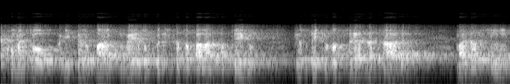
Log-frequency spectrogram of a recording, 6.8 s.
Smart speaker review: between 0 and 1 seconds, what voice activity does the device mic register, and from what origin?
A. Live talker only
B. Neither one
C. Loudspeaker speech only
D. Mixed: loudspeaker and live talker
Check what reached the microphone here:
C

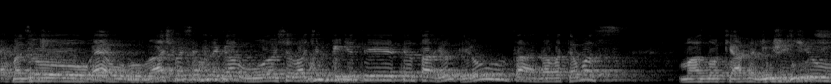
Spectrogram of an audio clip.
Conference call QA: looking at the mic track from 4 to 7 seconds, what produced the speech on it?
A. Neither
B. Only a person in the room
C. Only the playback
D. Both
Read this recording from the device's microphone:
C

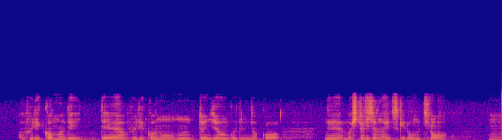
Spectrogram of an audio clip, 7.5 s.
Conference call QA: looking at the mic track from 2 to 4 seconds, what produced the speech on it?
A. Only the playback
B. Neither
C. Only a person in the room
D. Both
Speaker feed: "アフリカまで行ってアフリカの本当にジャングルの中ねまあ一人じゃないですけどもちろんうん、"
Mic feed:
A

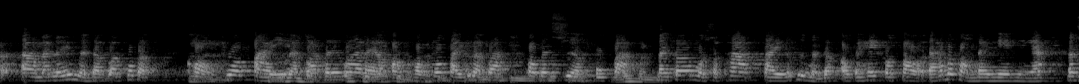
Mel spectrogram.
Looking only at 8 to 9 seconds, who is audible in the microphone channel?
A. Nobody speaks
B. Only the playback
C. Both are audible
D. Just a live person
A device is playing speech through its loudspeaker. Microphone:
B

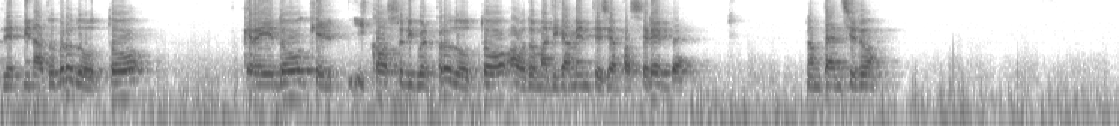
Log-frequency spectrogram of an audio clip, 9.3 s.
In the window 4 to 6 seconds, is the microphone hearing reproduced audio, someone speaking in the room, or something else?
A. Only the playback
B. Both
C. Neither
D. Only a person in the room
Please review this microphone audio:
A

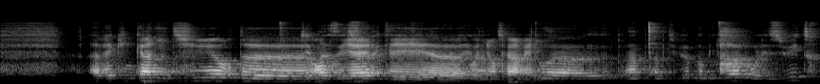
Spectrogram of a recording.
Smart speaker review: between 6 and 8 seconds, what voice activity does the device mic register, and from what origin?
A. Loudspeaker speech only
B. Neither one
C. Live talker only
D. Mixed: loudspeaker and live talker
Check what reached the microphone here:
A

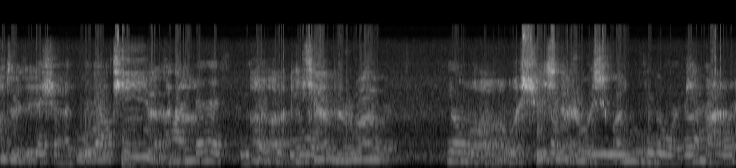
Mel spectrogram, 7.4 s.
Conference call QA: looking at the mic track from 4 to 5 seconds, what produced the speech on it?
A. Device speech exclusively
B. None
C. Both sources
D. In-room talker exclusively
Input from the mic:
A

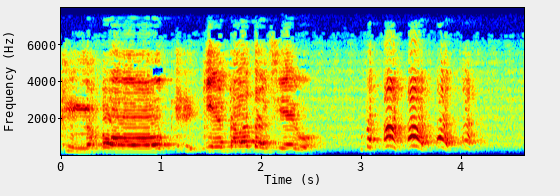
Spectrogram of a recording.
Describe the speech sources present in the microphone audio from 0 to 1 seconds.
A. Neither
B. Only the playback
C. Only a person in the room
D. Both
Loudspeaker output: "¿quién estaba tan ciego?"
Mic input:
B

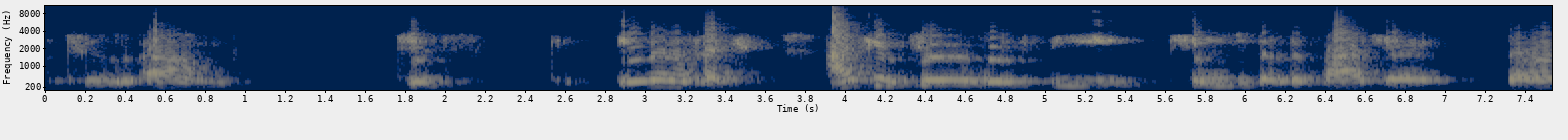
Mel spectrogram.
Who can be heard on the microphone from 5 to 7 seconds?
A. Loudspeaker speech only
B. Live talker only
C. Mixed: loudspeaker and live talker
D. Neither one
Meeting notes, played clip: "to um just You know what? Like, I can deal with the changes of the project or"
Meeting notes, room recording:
A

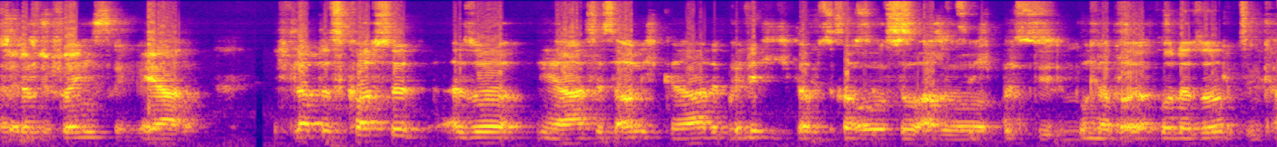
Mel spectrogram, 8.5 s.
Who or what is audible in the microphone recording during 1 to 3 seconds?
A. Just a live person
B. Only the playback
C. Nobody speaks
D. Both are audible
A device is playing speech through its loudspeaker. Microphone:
B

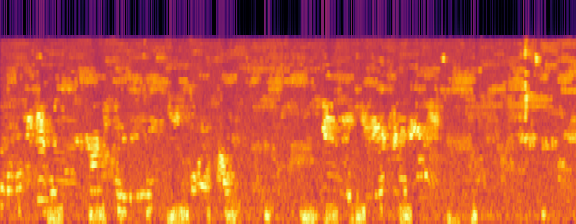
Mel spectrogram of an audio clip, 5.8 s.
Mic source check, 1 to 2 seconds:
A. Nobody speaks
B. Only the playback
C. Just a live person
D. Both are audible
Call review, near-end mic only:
B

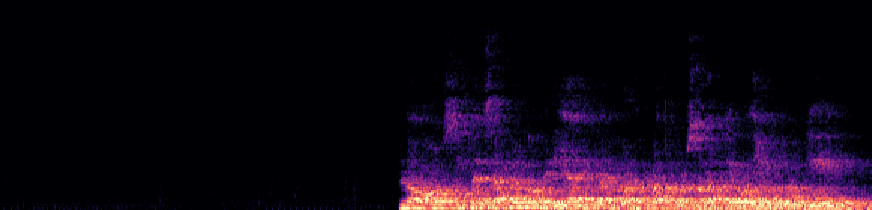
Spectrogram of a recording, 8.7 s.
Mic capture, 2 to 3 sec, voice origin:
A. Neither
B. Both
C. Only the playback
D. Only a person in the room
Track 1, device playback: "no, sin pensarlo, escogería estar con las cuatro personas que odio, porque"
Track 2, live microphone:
A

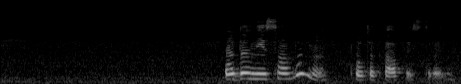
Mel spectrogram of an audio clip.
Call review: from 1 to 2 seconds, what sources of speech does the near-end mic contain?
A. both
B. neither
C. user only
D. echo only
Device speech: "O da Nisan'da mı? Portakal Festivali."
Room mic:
B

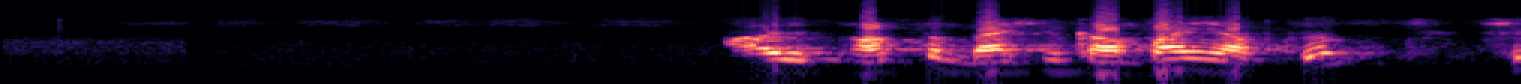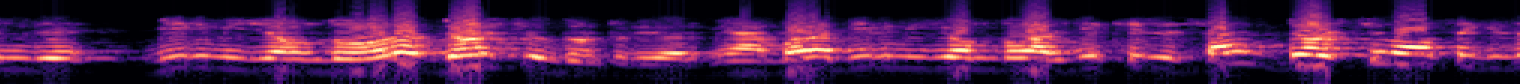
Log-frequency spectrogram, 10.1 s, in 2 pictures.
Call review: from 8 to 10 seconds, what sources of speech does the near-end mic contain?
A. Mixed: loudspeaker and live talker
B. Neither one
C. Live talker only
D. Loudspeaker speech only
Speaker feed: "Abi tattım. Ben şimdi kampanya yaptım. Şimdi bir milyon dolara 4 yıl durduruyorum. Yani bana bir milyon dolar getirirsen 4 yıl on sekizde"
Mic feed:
D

